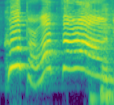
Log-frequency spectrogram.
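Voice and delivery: very high, loud, drawn-out cartoon plumber voice; Mario impression. Costumed dad asking his little kid, in high cartoon voice. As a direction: call out slowly in a high mascot voice. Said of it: "my oldest brother was Mario".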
